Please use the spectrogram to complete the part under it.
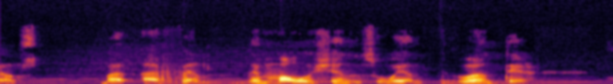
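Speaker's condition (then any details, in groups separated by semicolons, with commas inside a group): Multiple sclerosis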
